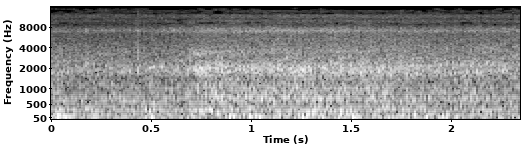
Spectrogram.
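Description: Ocean surf breaking and washing up the beach in a steady rush, with wind buffeting the microphone.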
